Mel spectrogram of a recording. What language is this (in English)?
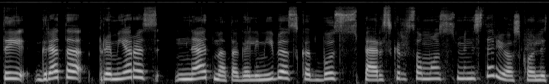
Lithuanian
